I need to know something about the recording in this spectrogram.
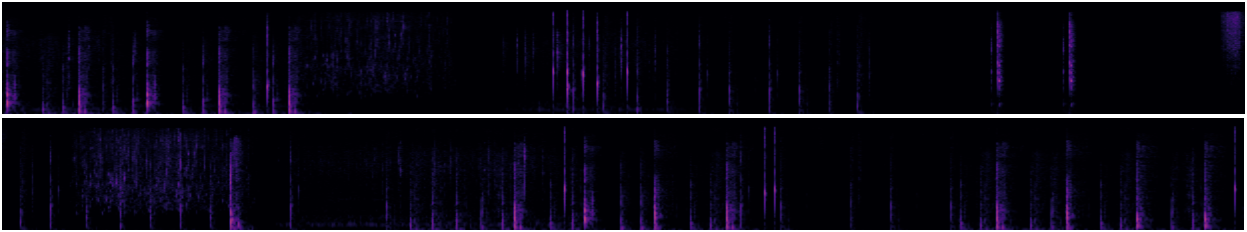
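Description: A pickaxe chips at stone blocks in quick knocks.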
